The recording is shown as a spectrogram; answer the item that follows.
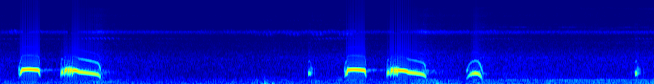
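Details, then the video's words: Spotted dove used as a lure bird, calling to provoke other doves: a cooing phrase of two short hollow notes, a longer falling coo and a brief final note, given twice with a faint steady hum behind. "Tiếng Chim cu Mồi gáy gọi - Chim cu gáy kích bổi nhanh nổi hiệu quả"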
